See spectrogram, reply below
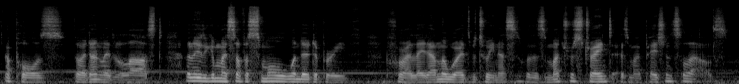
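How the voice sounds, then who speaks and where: A man with a mid-pitched voice reads a visual novel aloud as a let's play host. His delivery is expressive storytelling mixed with asides, recorded with faint noise and a low rumble. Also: fast talker, few pauses.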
